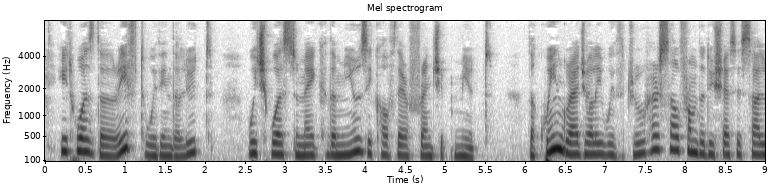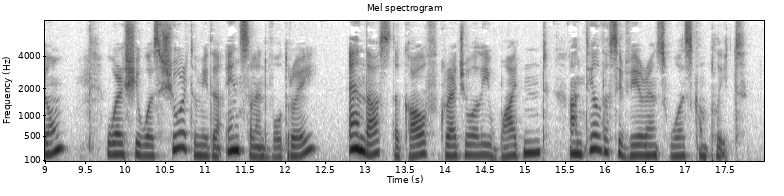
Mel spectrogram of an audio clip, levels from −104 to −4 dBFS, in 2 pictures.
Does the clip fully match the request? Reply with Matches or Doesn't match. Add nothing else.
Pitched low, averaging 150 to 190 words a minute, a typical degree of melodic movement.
Doesn't match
